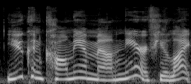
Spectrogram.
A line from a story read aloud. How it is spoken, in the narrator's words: she said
